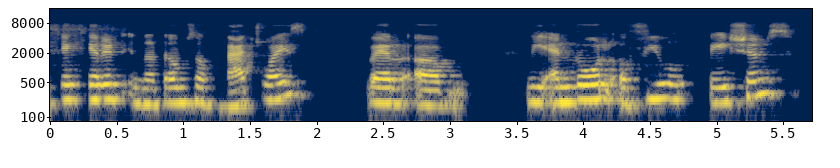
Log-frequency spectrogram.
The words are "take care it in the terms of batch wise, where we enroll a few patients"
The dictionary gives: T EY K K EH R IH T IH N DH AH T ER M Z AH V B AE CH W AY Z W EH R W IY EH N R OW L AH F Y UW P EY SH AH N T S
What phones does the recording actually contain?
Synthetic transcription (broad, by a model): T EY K K EH R IH T IH N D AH T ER M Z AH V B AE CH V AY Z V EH R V IY EH N R OW L AH F Y UW P EY SH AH N T S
